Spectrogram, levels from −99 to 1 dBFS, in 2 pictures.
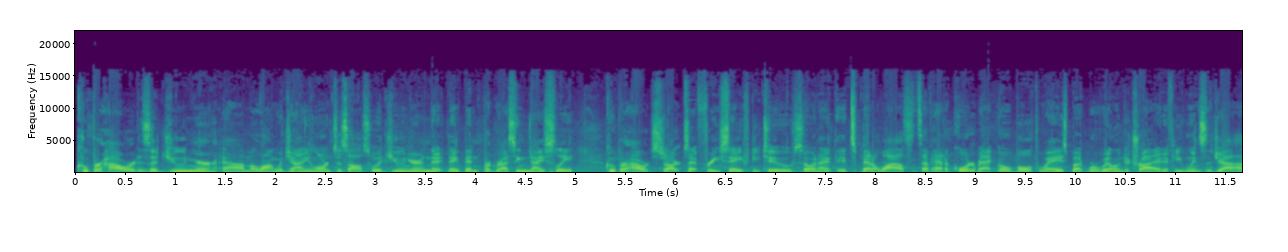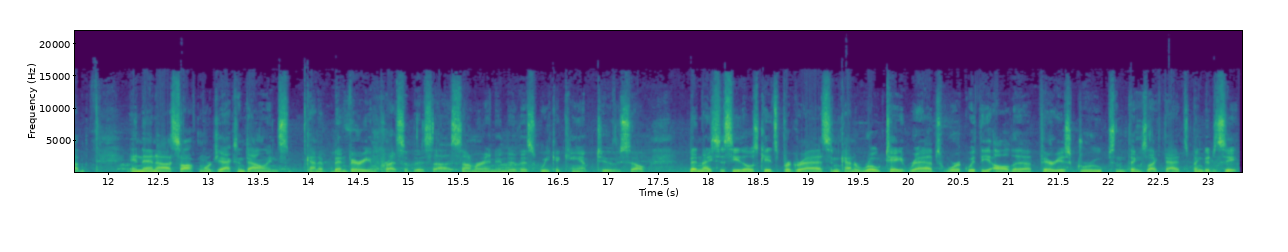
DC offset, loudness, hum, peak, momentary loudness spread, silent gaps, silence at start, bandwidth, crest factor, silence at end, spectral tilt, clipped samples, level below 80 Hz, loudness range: under 0.1%; -23 LUFS; none; -8 dBFS; 5 LU; none; 0 s; 16 kHz; 14 dB; 0 s; -4 dB/octave; under 0.1%; -46 dBFS; 2 LU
